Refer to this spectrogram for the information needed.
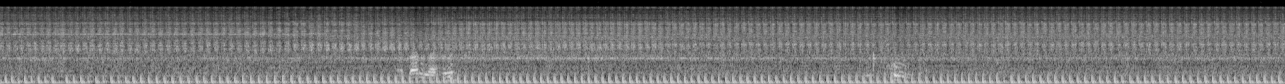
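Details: Old Honda Supra motorbike with a suspected valve compression leak (valve gap checked fine): small single idles with a steady, even putter and no knocks or misses; engine sounds healthy at idle.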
